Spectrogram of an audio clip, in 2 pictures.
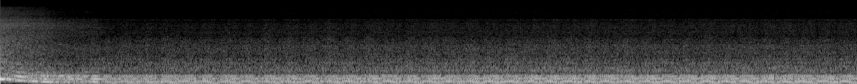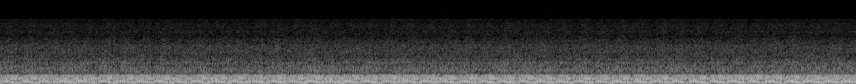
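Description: Yamaha FZR250's inline-four engine with its revs falling back from a throttle blip in the first second, then idling steadily.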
